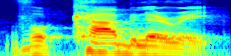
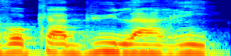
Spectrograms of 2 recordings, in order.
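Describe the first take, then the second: First: The unstressed vowels are quick, reduced sounds. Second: Every vowel is pronounced fully. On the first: The speaker calls it right. "on met un E, E, E très rapide" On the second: The speaker calls it wrong. "Ne dites pas vocabulary"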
